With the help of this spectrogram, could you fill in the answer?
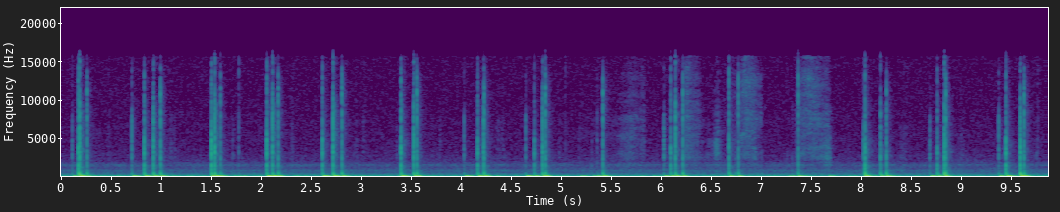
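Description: Long acrylic nails and fingertips tap and scratch across the cover of a closed hardcover sticker book, its laminated paper over solid board, lying flat on a wooden table. Irregular dull, low-pitched thuds with short sharp clicks at their onsets repeat throughout, with faint scratchy rustles in between.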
